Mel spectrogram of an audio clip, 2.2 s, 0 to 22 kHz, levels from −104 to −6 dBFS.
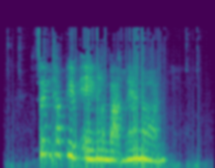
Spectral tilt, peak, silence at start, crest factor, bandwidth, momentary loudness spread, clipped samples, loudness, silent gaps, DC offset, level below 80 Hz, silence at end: -6.5 dB/octave; -10 dBFS; 0.4 s; 14 dB; 11.5 kHz; 11 LU; under 0.1%; -23 LUFS; none; under 0.1%; -48 dBFS; 0.5 s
